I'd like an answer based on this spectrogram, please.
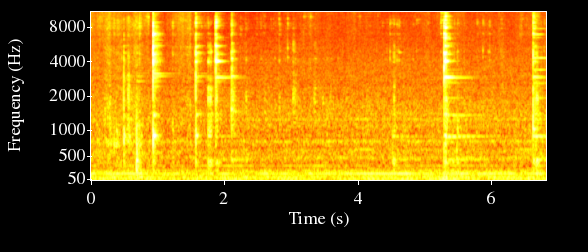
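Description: Metal clinks as the oily end covers of a cooler motor are handled and wiped with a rag: a few light clinks in the first two seconds, then a sharper ringing clink about five seconds in and another near the end.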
